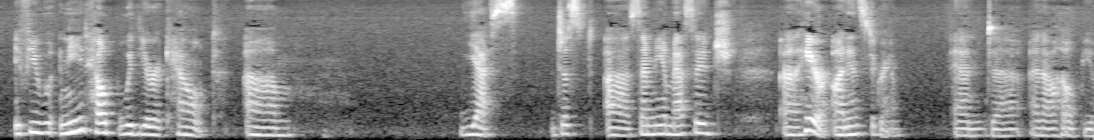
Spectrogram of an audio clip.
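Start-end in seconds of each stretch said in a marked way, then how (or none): none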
